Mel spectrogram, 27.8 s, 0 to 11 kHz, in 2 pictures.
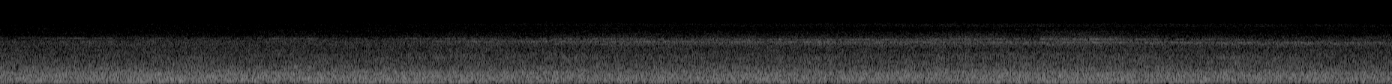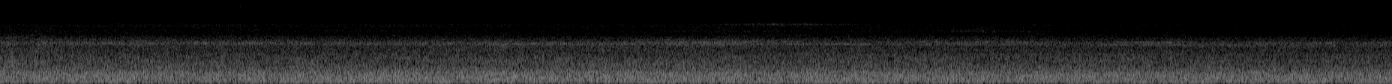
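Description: Cabin noise inside a JR East E7 series Shinkansen running between stations: a steady rumble of running gear and air rushing past, with a faint high whine above it.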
